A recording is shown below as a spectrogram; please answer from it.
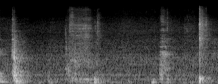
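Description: Three short sharp knocks of wood on wood, a shelf board and spirit level being bumped into place against a barnwood plank wall, with rustling between them.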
